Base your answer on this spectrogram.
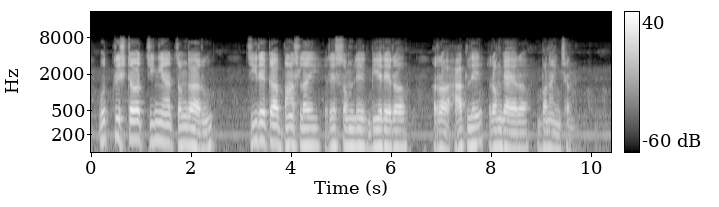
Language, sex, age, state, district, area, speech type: Nepali, male, 30-45, West Bengal, Kalimpong, rural, read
